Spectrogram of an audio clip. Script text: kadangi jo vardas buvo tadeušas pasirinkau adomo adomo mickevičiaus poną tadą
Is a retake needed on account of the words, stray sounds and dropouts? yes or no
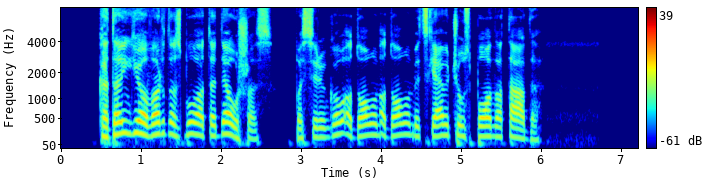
no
